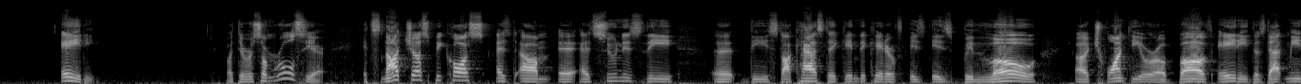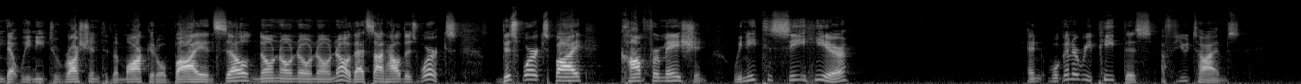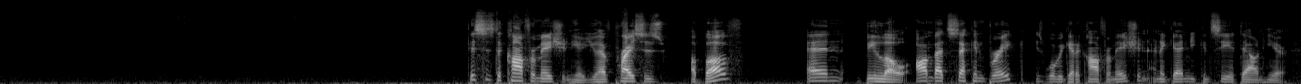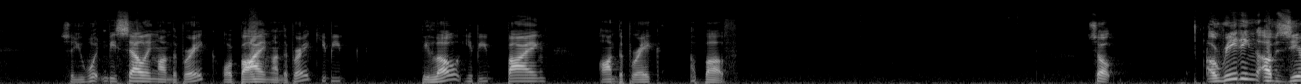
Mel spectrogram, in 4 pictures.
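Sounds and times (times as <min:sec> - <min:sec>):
room hiss: 0:00.0 - 0:52.0
computer mouse clicks: 0:22.2 - 0:22.5, 0:27.8 - 0:29.2, 0:46.9 - 0:48.2, 0:49.1 - 0:49.5.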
